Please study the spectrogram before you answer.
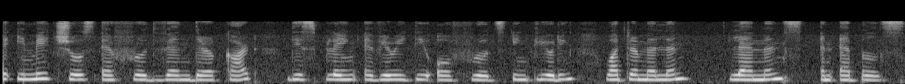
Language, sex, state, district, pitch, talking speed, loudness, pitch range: English, female, Nagaland, Kohima, 215 Hz, 105 wpm, -16 LUFS, 210-225 Hz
